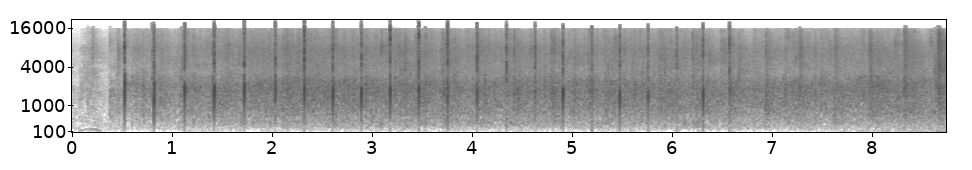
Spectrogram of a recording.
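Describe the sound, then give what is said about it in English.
An audience applauds steadily for several seconds at a council meeting, honoring a departing council member, a dense wash of clapping with a few louder, sharper claps standing out in a regular beat. “I'm gonna go for another round of applause.”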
